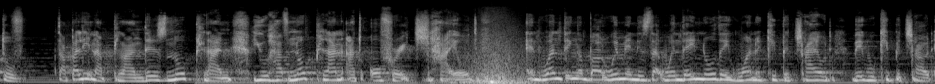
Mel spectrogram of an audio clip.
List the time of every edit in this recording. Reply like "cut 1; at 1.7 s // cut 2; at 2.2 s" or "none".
cut 1; at 4.9 s

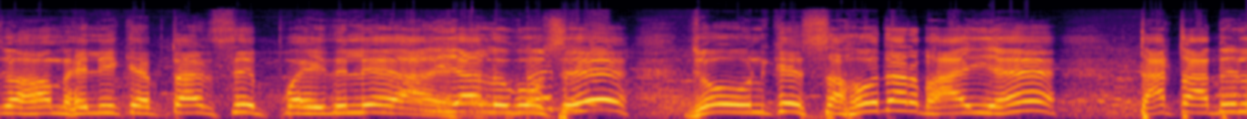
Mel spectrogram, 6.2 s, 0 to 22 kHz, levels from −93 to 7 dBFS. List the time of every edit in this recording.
cut 1; at 2.2 s

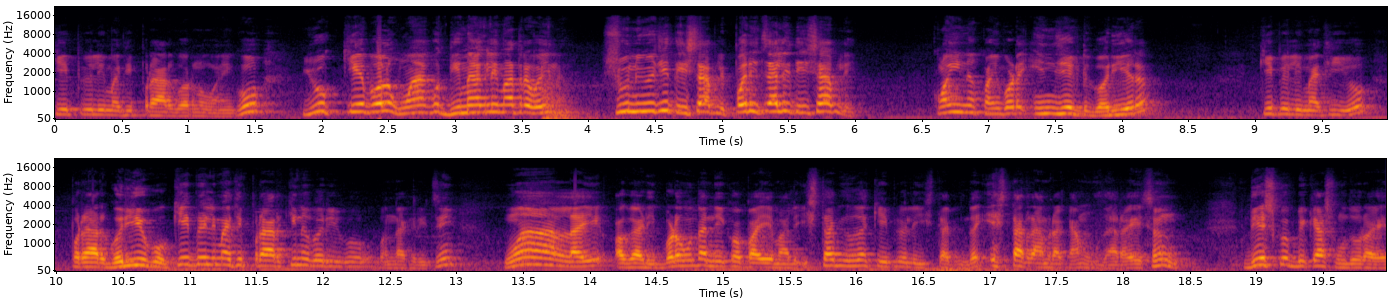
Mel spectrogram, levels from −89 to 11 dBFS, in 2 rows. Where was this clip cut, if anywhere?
none

